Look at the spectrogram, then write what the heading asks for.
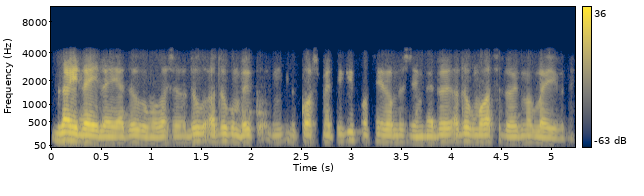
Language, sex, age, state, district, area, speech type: Manipuri, male, 60+, Manipur, Kangpokpi, urban, conversation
